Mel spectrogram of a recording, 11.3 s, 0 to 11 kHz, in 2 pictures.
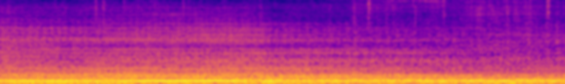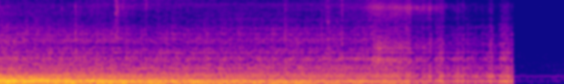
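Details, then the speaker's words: Jaguar F-Pace 204DTD diesel after home rebuild, injector sound deadening cover off: strong rumble with even beat winding down smoothly as revs fall, no knocks; running great, normal diesel sound. "I think I'll call the video there I'm happy with it all now it's running great uh sounds like a diesel so to be expected I guess"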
